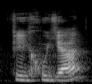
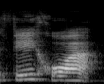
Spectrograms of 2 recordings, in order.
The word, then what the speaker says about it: фейхоа: непонятно что под названием фейхуя, ее называли всегда так, и мне мама, когда принесла, сказала: Наташа, смотри, это фейхуя. Я говорю: прекрасно. А на самом деле оно читается совершенно по-другому, она правильно читается фейхуа.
